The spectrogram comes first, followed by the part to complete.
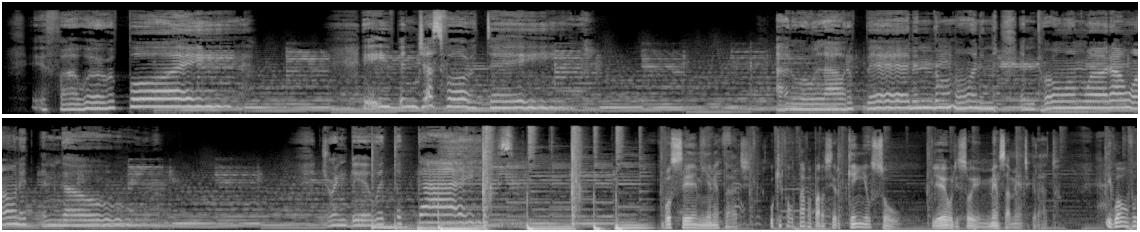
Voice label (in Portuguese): ANIV ESPECIAL MASC, telemensagem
